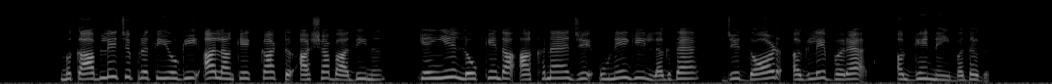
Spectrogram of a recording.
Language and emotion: Dogri, neutral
